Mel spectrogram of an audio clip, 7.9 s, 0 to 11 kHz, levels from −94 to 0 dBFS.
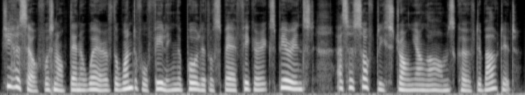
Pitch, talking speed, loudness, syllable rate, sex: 205 Hz, 190 wpm, -17 LUFS, 5.6 syllables/s, female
